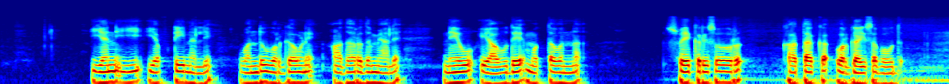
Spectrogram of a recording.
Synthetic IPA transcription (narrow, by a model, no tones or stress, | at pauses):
jeniepʰʈinɐlːi | ʋond̪uʋɐɾɡɐʋɐɳeaːd̪ʱaːɾɐd̪ɐmjaːle | neːʋujaːʋud̪eːmɔt̪ːɐʋɐnːɐ | sʋeːkɐɾisoːɐɾu | kʰaːt̪aːkɐʋɐɾɡaːjisɐbɐɦud̪u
